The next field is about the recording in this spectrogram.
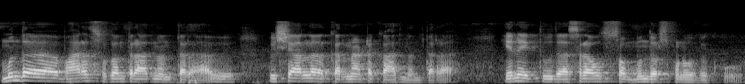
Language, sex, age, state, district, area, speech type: Kannada, male, 60+, Karnataka, Bidar, urban, spontaneous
